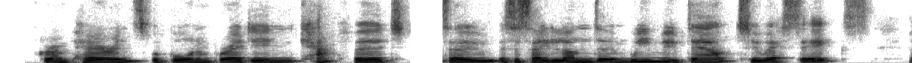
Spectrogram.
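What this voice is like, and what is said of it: London accent. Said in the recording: “I am a London girl, you can probably tell by my accent.”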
